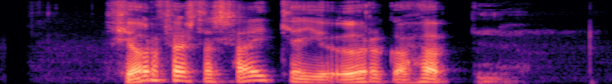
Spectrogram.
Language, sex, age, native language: Icelandic, male, 60-69, Icelandic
